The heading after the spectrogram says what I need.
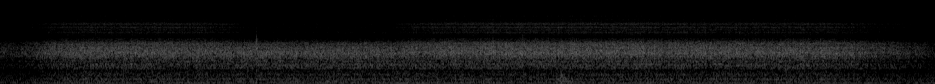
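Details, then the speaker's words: Serenada RE-308 valve radiogram, partly assembled after all capacitors were replaced and contacts cleaned: a steady soft hiss at maximum volume that goes away when turned down, with faint crackle from the controls. Normal for its age. "давайте ручки покрутим немного шумит в максимальном положении если убавить при не шумит"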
